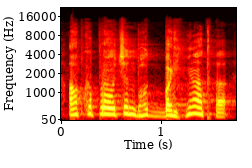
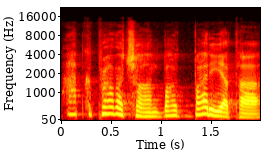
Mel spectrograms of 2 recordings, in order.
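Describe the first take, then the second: First: It is said in a north Indian accent. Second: It is said in an American accent. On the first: The speaker sounds like a native from Uttar Pradesh. "तो बढ़िया बोला मतलब UP हो गया ना" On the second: The speaker sounds like a foreigner speaking Hindi. "if an American speaks Hindi and says"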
